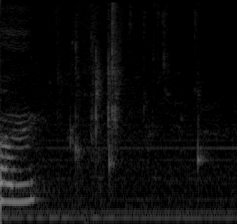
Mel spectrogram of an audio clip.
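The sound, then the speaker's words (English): A brief voice at the start, then a few soft, wet squelching and dripping sounds of a girl playing in wet sand and water. The sounds are quiet and irregular. “The noises, it's literally her playing in the sand. Sand water.”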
